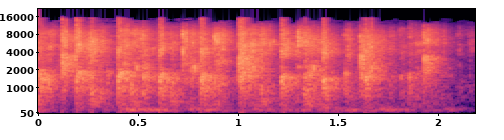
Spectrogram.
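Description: A small audience applauding, a dense run of hand claps that dies away near the end.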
